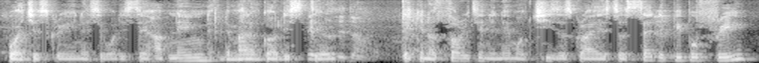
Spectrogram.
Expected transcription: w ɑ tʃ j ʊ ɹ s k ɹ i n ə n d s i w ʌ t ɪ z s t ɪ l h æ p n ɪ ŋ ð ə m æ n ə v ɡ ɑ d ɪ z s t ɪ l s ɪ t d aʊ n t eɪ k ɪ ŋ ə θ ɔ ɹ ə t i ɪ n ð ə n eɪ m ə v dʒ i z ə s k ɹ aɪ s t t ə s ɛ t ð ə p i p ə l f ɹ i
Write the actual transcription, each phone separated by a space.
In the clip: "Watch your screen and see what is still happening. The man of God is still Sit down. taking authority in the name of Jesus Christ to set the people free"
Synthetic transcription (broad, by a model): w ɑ tʃ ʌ s k ɹ i n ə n s i w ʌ t ɪ z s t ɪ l h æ p n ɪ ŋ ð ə m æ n ə v ɡ ɑ d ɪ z s t ɪ l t t eɪ k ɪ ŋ ə θ ɔ ɹ ə t i ɪ n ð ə n eɪ m ə v dʒ i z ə s k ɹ aɪ s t t ə s ɛ t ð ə p i p ə l f ɹ i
